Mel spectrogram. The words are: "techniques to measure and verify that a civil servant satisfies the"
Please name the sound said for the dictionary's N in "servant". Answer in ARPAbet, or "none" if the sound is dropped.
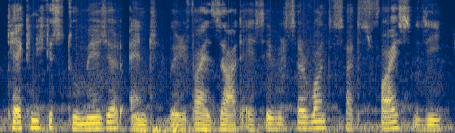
N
